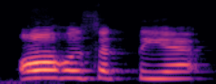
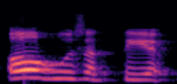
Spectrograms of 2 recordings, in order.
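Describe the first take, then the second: First: अ said as a rounded "aw", as in "on"; open, loud "aw" sound on अ; open O vowel. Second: अ said as an unrounded "uh", as in "son"; short "uh" sound on अ; neutral UH vowel. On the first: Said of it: "सबसे पहले ओ की sound है ओ". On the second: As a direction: keep अ a plain "uh", like "other". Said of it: "अ की sound आ रही है". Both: Shown as a demonstration.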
